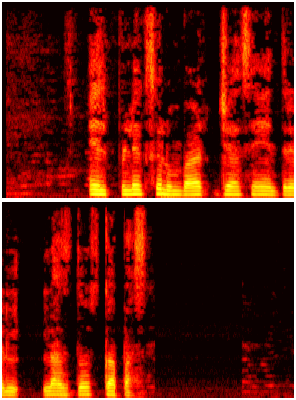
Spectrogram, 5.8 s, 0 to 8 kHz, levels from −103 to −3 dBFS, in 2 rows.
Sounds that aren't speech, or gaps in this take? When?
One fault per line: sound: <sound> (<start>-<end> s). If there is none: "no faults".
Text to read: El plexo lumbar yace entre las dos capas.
no faults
